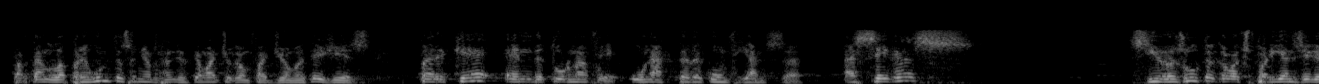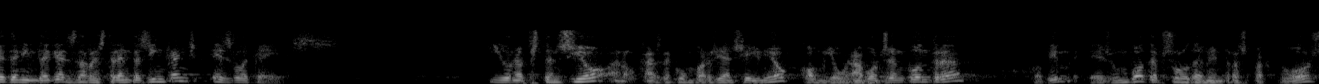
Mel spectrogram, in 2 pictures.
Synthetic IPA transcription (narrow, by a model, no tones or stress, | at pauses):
pəɾt̪anləpɾəɣunt̪əsəɲoɾsfanʲt͡ʃeθkəmat͡ʃukəɱfad͡ʒɔmət̪eʃes | pəɾkɛɛmd̪ət̪urnafeunak̚t̪əðəkuɱfiansə̰ː | sɛɣəs | sirəzulˠt̪əkələkspəɾiɛns̬iəkət̪ənimd̪əkɛd͡zðərest̪ɾɛnt̪əsiŋkaɲzezləkəḛs | iunəːpst̪ənsioə̰nə̰lˠkazðəkumbəɾʒɛnsijəʎuniokɔmjə̰wɾaβɔnzəŋkont̪ɾə | skolˠt̪imezumbɔt̪əpsulut̪əmenrəspək̚t̪uos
